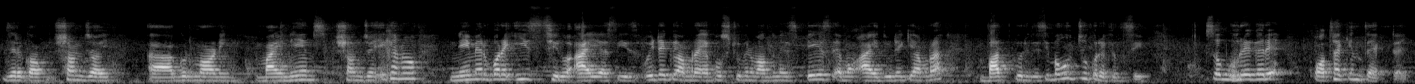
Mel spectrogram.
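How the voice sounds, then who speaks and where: A young man with a Bangladeshi accent teaches a children's English class, explaining in Bengali and mixing in English phrases. His voice sits high and he spells words out slowly, letter by letter. A faint hiss runs under the recording. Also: rough recording.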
